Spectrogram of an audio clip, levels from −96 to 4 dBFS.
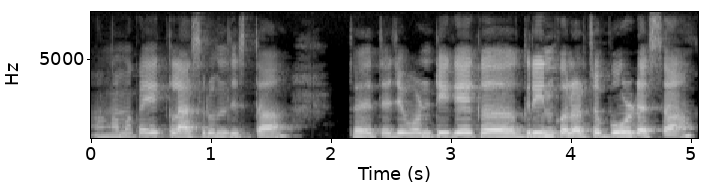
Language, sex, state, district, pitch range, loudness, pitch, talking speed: Konkani, female, Goa, North and South Goa, 200-220 Hz, -16 LUFS, 210 Hz, 155 wpm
